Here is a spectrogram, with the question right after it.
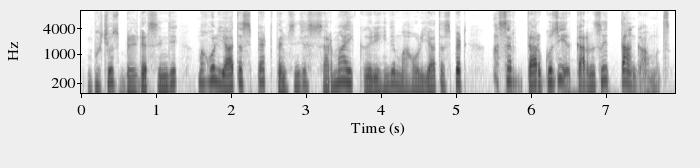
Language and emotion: Kashmiri, disgusted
